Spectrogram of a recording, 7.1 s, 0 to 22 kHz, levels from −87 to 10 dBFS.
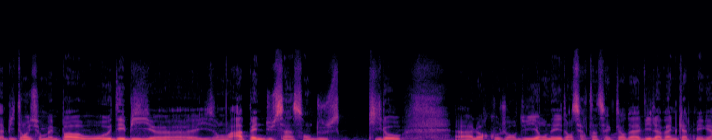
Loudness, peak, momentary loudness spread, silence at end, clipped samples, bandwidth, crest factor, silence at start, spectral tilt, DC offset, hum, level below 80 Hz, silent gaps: -34 LUFS; -12 dBFS; 11 LU; 0 s; under 0.1%; 14 kHz; 22 dB; 0 s; -5.5 dB/octave; under 0.1%; none; -52 dBFS; none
